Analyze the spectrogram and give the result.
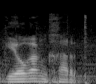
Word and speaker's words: Geoghegan-Hart: El apellido lo puedes decir tú, por favor. – Tao Geoghegan-Hart.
